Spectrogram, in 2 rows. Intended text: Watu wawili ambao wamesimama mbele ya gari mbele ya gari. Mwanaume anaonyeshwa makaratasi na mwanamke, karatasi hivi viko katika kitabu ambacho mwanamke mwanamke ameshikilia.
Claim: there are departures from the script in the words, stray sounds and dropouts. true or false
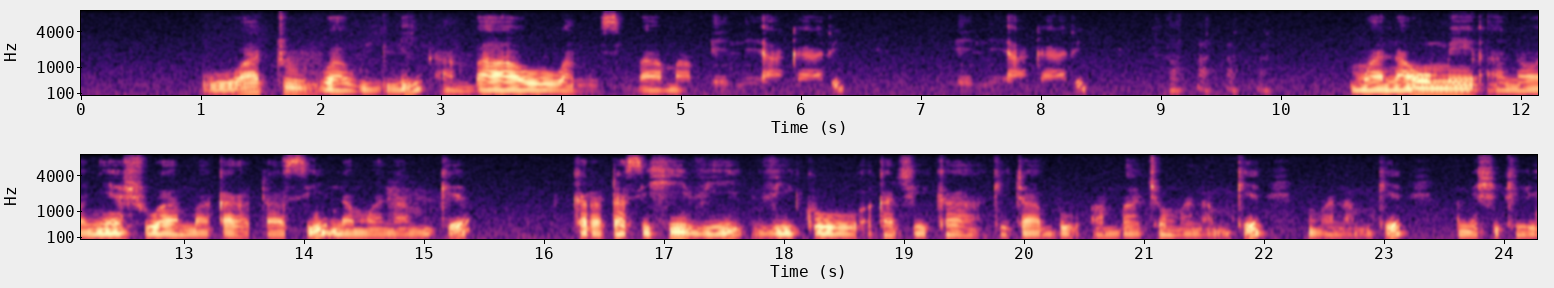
true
